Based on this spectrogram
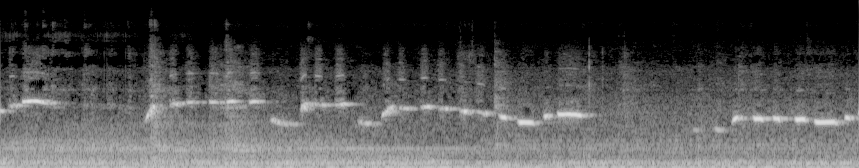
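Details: Pet cockatiels fighting over toys; one gives a run of clear, drawn-out whistles that slide up and down over a low indoor hum.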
